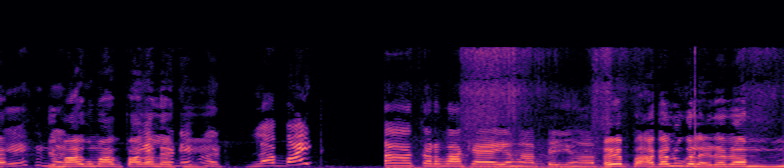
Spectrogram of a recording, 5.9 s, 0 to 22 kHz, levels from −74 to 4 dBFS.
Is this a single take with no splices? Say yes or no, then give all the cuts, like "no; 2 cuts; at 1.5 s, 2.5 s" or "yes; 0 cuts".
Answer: no; 1 cut; at 2.9 s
